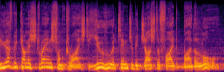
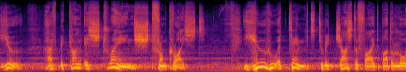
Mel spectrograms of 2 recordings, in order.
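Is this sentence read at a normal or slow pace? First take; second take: normal; slow. First: The sentence is read at a normal pace. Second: The sentence is read very slowly.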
